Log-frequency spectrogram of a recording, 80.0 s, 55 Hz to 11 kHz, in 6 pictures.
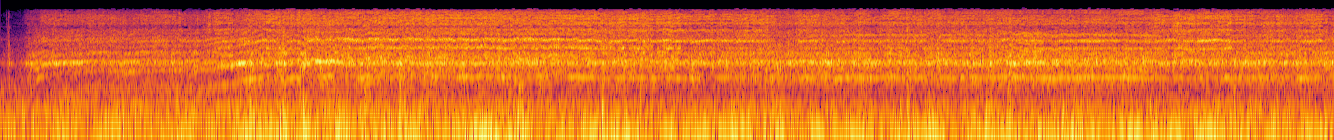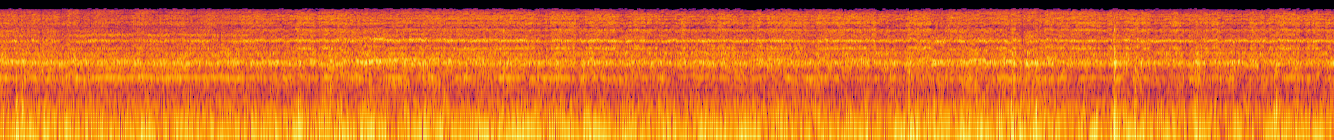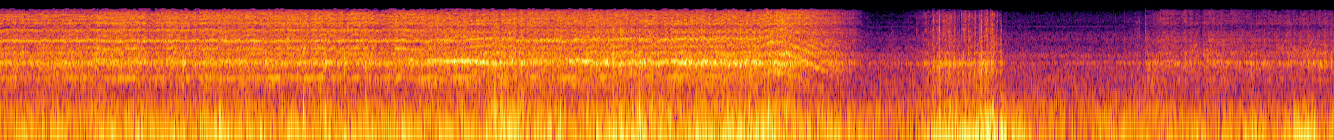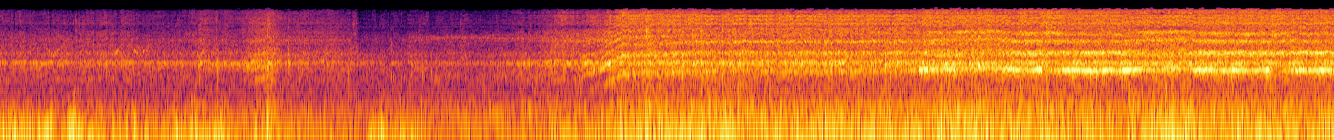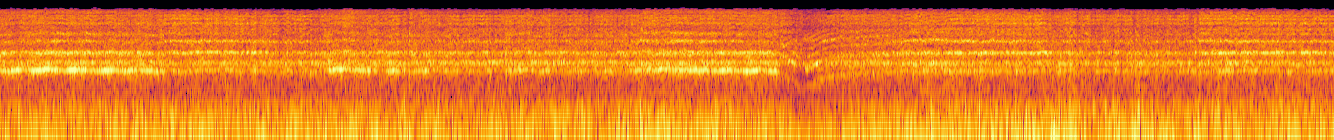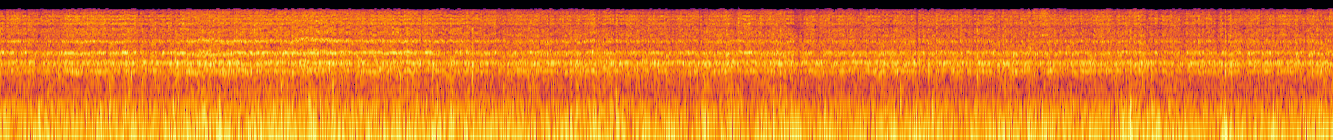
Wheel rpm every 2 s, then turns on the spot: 80, 150, 160, 160, 150, 150, 150, 150, 150, 150, 150, 150, 150, 150, 150, 150, 150, 50, 20, 40, 40, 40, 50, 180, 200, 200, 200, 200, 200, 200, 170, 200, 200, 200, 200, 200, 200, 200, 200, 200.
none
